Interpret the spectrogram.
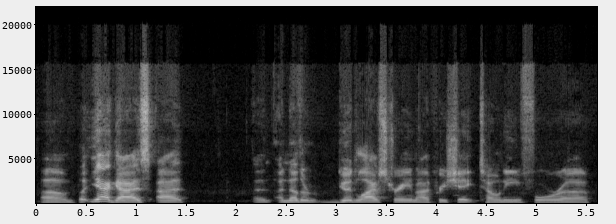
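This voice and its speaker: A man's voice: fairly high pitch, unhurried, darkish tone. A middle-aged man hosting a live stream, talking casually and at length with many fillers. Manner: rambling, talkative, lots of fillers.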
